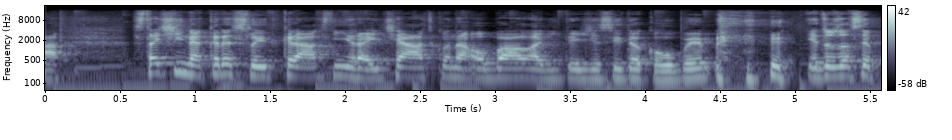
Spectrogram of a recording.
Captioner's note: giggle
